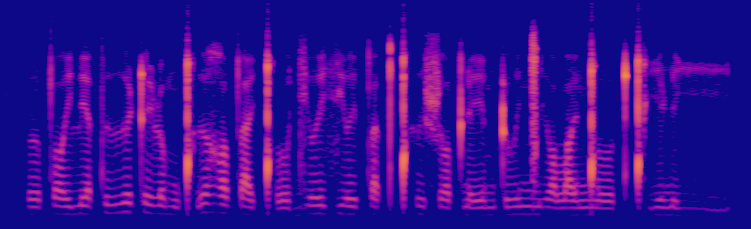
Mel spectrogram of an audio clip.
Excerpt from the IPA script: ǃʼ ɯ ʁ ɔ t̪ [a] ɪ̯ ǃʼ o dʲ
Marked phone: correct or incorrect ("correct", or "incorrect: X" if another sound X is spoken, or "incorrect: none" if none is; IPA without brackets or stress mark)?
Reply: correct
